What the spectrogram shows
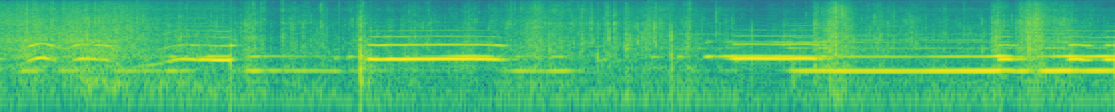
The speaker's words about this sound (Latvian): Miskastes maisa kļūst par dūdu maisu, pilspalva kļūst par tūbiņu, ar kuru maisa tiek piepūsts. Savukārt abas stabulas vai blokflautas rada mūziku. Un mums ir arī piemērs, kā izklausās šādi kādas miskastes dūdas.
